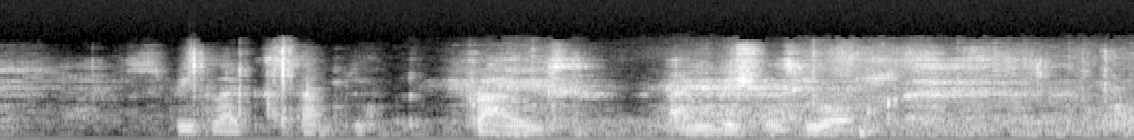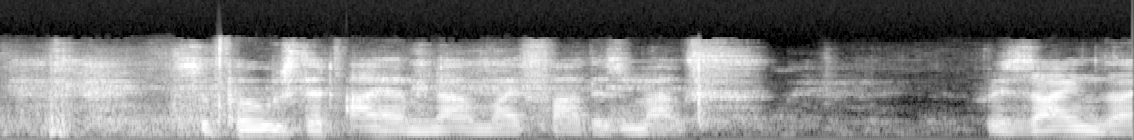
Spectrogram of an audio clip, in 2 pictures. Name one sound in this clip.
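A young man speaks in a strained, anxious voice.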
